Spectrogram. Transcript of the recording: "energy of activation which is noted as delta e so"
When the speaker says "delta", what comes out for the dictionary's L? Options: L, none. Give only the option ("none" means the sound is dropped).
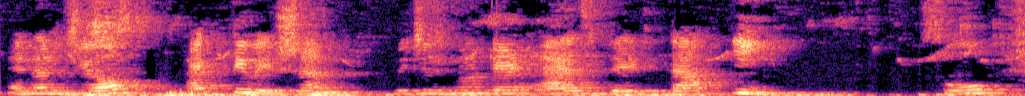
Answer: none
